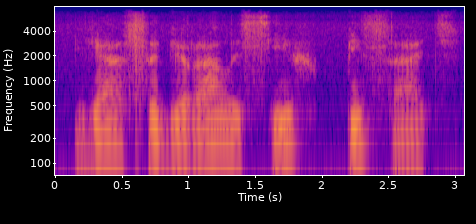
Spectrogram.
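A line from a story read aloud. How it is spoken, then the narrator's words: Very slow. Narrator (Russian): очень медленно сказала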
